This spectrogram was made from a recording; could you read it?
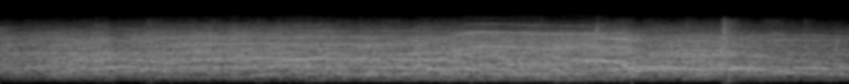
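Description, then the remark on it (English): A dense, steady roar of a large racetrack crowd cheering and shouting together as the horses come to the finish of a race. It is loud and sustained throughout, with many overlapping voices and no pauses. “But people have a stake in there, and it's this sort of momentary thrill, and of course it reaches this crescendo when the horses come, especially if it's a fast race where there's a long shot involved, and everyone's cheering.”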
